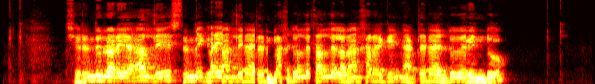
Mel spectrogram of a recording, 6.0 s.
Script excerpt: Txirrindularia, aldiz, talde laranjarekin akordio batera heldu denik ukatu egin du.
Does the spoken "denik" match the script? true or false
false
